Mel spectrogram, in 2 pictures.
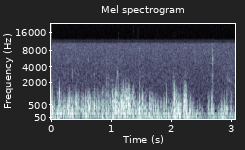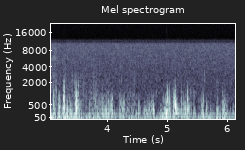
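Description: Wind rumbling on the microphone, with irregular knocks and scuffs running through it.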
